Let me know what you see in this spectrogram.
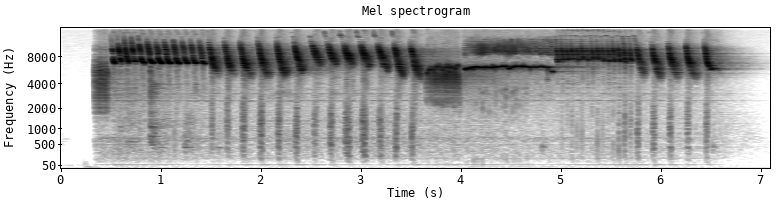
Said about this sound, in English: A nightingale began to sing.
